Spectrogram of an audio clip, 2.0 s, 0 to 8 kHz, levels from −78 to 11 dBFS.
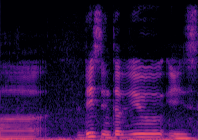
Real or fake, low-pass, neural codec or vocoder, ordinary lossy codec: real; none; none; none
